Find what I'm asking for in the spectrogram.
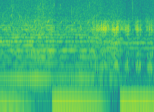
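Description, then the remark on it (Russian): A goat bleats loudly in one long, wavering cry that breaks briefly before trembling on. No one speaks. “Да козу, блядь, подои.”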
